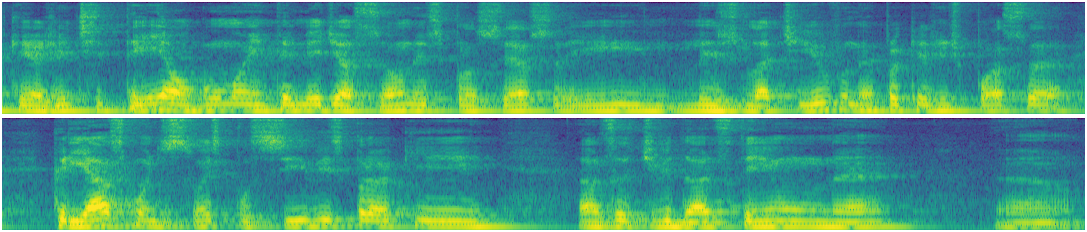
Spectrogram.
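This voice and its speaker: A man's voice: a little high, dark tone, echoey room. A man coordinating an online meeting, talking casually with many restarts and tag questions.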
